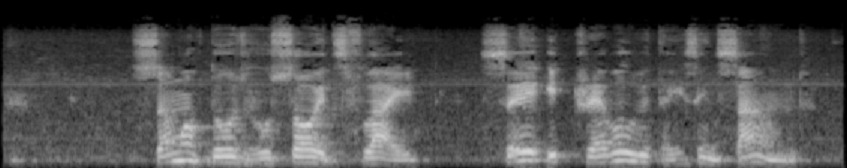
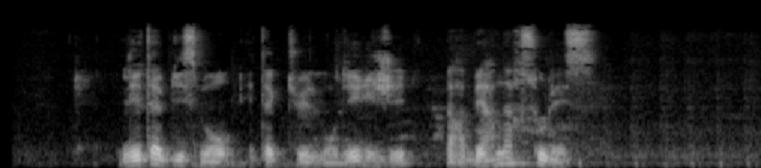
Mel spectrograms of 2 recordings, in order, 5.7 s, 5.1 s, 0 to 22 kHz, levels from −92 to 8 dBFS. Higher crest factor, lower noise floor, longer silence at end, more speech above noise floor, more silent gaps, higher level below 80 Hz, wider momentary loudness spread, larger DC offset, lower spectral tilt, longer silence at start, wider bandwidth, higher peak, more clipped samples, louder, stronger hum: second, 16 dB vs 22 dB; second, -42 dBFS vs -58 dBFS; second, 0.25 s vs 1.1 s; second, 27 dB vs 31 dB; neither; about the same, -60 dBFS vs -64 dBFS; about the same, 10 LU vs 9 LU; neither; about the same, -3 dB/octave vs -4 dB/octave; second, 0.05 s vs 0.5 s; about the same, 13.5 kHz vs 12.5 kHz; first, 0 dBFS vs -8 dBFS; neither; first, -15 LUFS vs -28 LUFS; neither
